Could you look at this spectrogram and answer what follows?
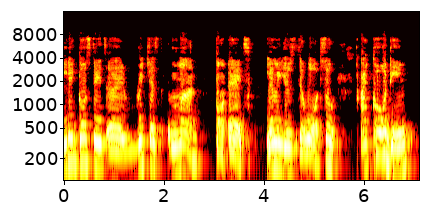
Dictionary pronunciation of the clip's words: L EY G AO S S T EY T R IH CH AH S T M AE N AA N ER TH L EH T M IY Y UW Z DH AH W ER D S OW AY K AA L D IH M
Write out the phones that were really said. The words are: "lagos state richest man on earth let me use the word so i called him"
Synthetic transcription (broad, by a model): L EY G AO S S T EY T R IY CH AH S T M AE N AA N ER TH L EH T M IY Y UW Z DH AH W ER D S OW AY K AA D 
